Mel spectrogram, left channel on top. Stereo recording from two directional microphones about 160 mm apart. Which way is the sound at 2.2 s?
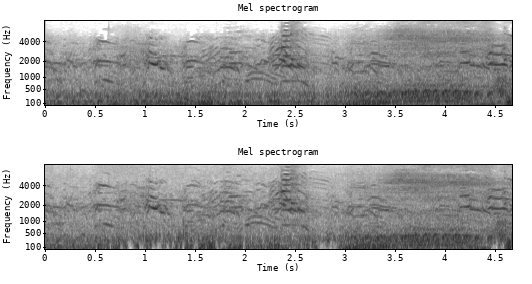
70° right (ahead or behind).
